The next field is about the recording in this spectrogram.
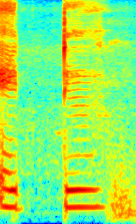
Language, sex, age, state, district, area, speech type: Tamil, female, 18-30, Tamil Nadu, Dharmapuri, urban, read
